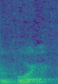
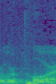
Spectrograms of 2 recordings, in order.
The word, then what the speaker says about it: Report: Tyson has been a frequent guest on the Colbert Report, or rapport, I guess is the proper pronunciation.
